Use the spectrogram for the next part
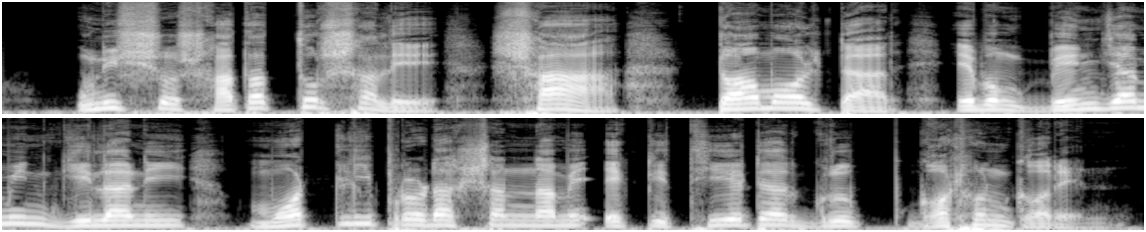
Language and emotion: Bengali, neutral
